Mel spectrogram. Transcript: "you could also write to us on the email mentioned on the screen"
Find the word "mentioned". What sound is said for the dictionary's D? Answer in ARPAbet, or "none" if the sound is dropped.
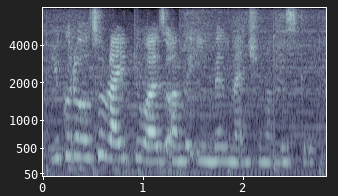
none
